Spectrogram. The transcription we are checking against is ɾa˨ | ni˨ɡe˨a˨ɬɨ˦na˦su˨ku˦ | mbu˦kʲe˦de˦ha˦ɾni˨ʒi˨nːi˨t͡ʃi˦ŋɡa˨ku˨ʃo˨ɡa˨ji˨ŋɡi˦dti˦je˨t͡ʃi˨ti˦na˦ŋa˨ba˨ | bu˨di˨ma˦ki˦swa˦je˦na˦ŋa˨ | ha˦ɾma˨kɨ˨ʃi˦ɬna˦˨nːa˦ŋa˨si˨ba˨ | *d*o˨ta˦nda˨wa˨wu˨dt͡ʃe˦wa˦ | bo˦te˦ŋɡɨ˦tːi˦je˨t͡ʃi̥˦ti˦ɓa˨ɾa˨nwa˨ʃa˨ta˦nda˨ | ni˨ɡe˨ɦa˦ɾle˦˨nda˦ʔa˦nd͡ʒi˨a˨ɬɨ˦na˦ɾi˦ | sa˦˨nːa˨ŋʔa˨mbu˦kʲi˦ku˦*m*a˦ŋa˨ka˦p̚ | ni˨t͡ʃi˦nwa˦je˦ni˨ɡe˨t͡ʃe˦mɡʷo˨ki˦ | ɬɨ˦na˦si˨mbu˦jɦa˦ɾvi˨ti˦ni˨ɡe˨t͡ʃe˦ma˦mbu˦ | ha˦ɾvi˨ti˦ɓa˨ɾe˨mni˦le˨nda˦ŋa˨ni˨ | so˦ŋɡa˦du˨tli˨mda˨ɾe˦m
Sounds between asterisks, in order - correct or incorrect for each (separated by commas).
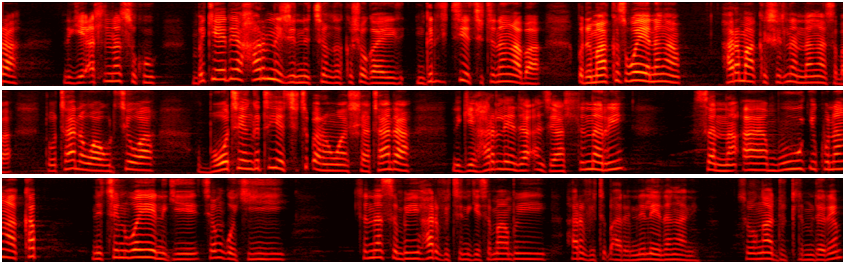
incorrect, incorrect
